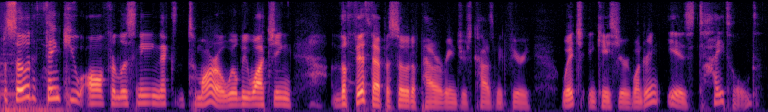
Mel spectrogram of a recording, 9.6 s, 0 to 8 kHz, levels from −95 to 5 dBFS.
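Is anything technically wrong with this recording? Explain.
Yes, there are two faults. From 1.80 to 1.91 s, just after "you all for", a sound is held too long with a slight buzzy flatness before the speech picks up again. This is a short stall from a late packet. The jitter buffer ran dry, so the receiver stretched the last sound for 88 ms until the packet arrived, then continued where it left off. Nothing is skipped, but playback now runs about 88 ms further behind.

From 7.55 to 8.41 s, after "which in", the speech sounds hurried, running at 110% speed while keeping its normal pitch. This is a jitter buffer speed-up. Too much audio had built up in the buffer, so the receiver repeatedly cut out short slices of one or a few pitch periods to bring the delay back down, removing roughly a tenth of a second in total. The audio passed through a G.722 call path, which leaves nothing above 8 kHz.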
